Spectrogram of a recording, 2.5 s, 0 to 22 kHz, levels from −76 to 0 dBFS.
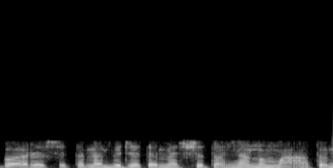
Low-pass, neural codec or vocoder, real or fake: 3.6 kHz; codec, 16 kHz, 16 kbps, FreqCodec, larger model; fake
